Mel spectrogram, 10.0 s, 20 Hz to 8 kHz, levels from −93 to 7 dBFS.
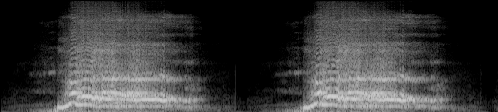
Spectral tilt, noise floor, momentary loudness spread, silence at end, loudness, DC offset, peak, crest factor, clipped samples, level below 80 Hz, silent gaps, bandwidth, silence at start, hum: -9 dB/octave; -69 dBFS; 14 LU; 1.05 s; -17 LUFS; under 0.1%; -8 dBFS; 10 dB; under 0.1%; -44 dBFS; none; 6.8 kHz; 0.9 s; none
